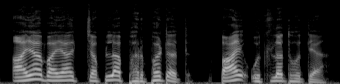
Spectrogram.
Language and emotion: Marathi, neutral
